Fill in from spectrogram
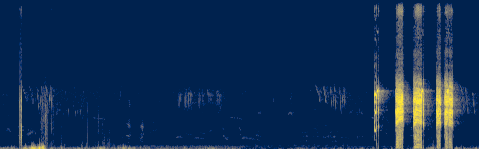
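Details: Sindhi black francolin: low handling noise and faint distant chirps, then a sudden loud phrase of four harsh, strident high notes delivered rapidly near the end.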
